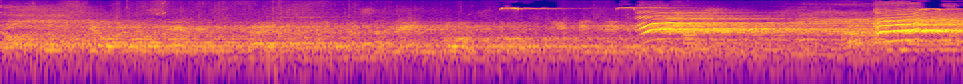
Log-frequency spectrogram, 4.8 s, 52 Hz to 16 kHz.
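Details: Beluga during a public training session at Port of Nagoya Public Aquarium, 24 March 2018, 16:30 show: two sudden, loud, steady harmonic squeals near the end, a thin high trainer's whistle before them, amid a steady murmur of amplified speech.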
